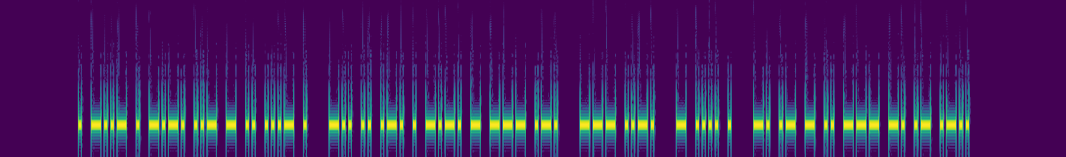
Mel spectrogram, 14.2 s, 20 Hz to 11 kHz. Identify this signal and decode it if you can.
Morse code, heard as a keyed tone, about 28 wpm, 700 Hz. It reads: EXECUTIVE DIRECTOR OF THE NATIONAL
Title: Sets of 5 Words Encore2 28wpm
